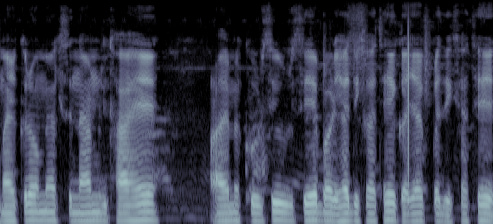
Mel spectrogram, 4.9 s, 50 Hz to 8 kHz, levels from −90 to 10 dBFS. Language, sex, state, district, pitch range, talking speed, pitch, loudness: Chhattisgarhi, male, Chhattisgarh, Sarguja, 100-110 Hz, 180 wpm, 105 Hz, -24 LUFS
